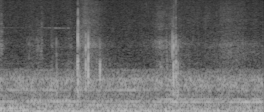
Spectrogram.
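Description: Records knock softly as a hand flips through them.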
